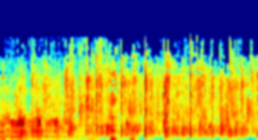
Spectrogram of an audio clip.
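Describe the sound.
Several sharp hand claps in an uneven rhythm ring out over voices talking and exclaiming, the claps crisp and fairly loud against the chatter.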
